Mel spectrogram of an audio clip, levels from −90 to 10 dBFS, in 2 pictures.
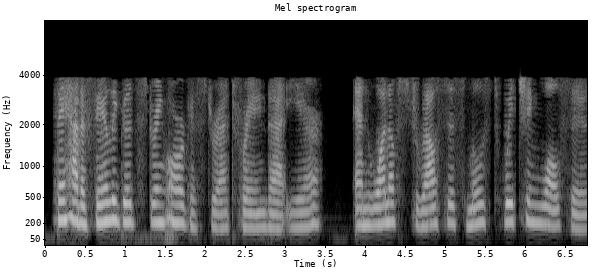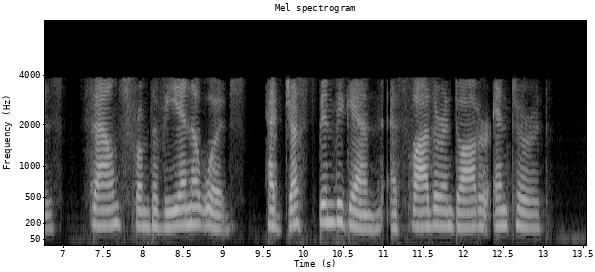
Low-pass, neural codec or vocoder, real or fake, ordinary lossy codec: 7.2 kHz; codec, 16 kHz in and 24 kHz out, 0.4 kbps, LongCat-Audio-Codec, two codebook decoder; fake; AAC, 16 kbps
